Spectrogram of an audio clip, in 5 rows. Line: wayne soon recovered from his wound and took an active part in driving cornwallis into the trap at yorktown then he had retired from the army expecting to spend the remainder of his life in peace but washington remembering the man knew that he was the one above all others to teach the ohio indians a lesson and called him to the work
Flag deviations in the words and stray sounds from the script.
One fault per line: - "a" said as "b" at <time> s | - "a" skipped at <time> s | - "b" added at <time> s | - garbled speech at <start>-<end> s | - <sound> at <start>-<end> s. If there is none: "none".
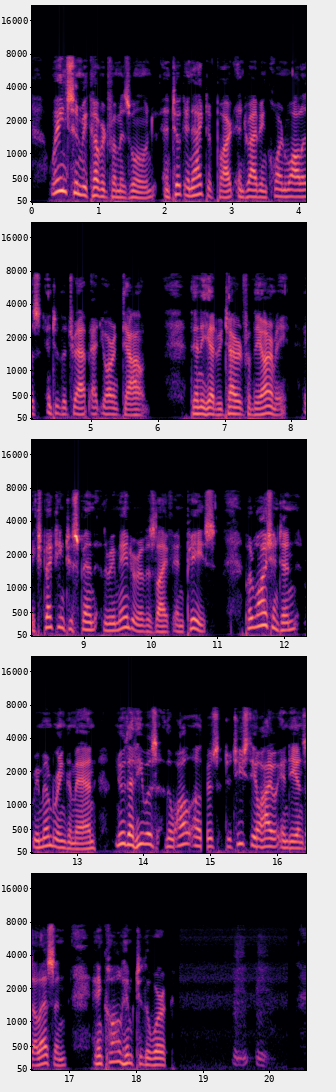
- "one above" skipped at 14.5 s
- dropout at 14.9-15.0 s
- throat clearing at 19.5-20.1 s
